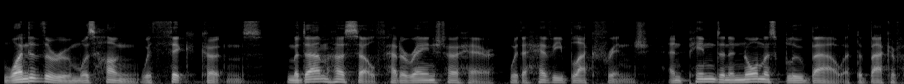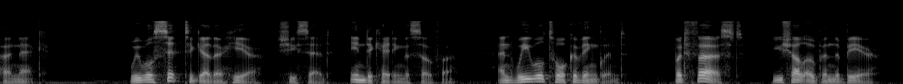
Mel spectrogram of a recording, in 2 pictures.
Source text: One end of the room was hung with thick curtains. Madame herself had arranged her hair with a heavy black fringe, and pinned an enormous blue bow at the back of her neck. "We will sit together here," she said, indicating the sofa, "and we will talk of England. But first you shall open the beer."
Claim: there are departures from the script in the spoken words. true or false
true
